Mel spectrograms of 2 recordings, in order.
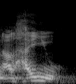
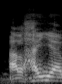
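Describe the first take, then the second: First: The word ends with a 'u' vowel. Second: The word ends with an 'a' vowel. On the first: The speaker calls it wrong. "bukan al hayyu" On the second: The speaker calls it right. "Yang penting intinya al hayya ini"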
